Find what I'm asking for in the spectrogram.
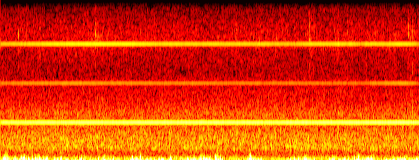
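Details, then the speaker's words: Digital multimeter in buzzer (continuity) mode, probes across both ends of a wire: steady unbroken high-pitched beep with a reading shown, meaning the wire is intact and good. "এই শব্দটা হবে এবং মানটা দেওয়াতে আমরা বুঝতে পারবো যে আমাদের তারটা কোয়ান্টিটি ঠিক আছে এবং তারটা সম্পূর্ণ ভালো।"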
